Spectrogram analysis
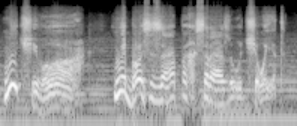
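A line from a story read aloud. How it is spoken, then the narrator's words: Old woman grumbling. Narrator (Russian): буркнула старуха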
